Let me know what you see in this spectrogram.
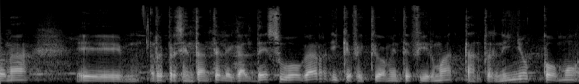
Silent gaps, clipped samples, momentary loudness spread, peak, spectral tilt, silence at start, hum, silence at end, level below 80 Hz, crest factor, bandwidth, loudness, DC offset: none; under 0.1%; 5 LU; -10 dBFS; -4 dB/octave; 0 s; none; 0 s; -76 dBFS; 20 dB; 16.5 kHz; -29 LUFS; under 0.1%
